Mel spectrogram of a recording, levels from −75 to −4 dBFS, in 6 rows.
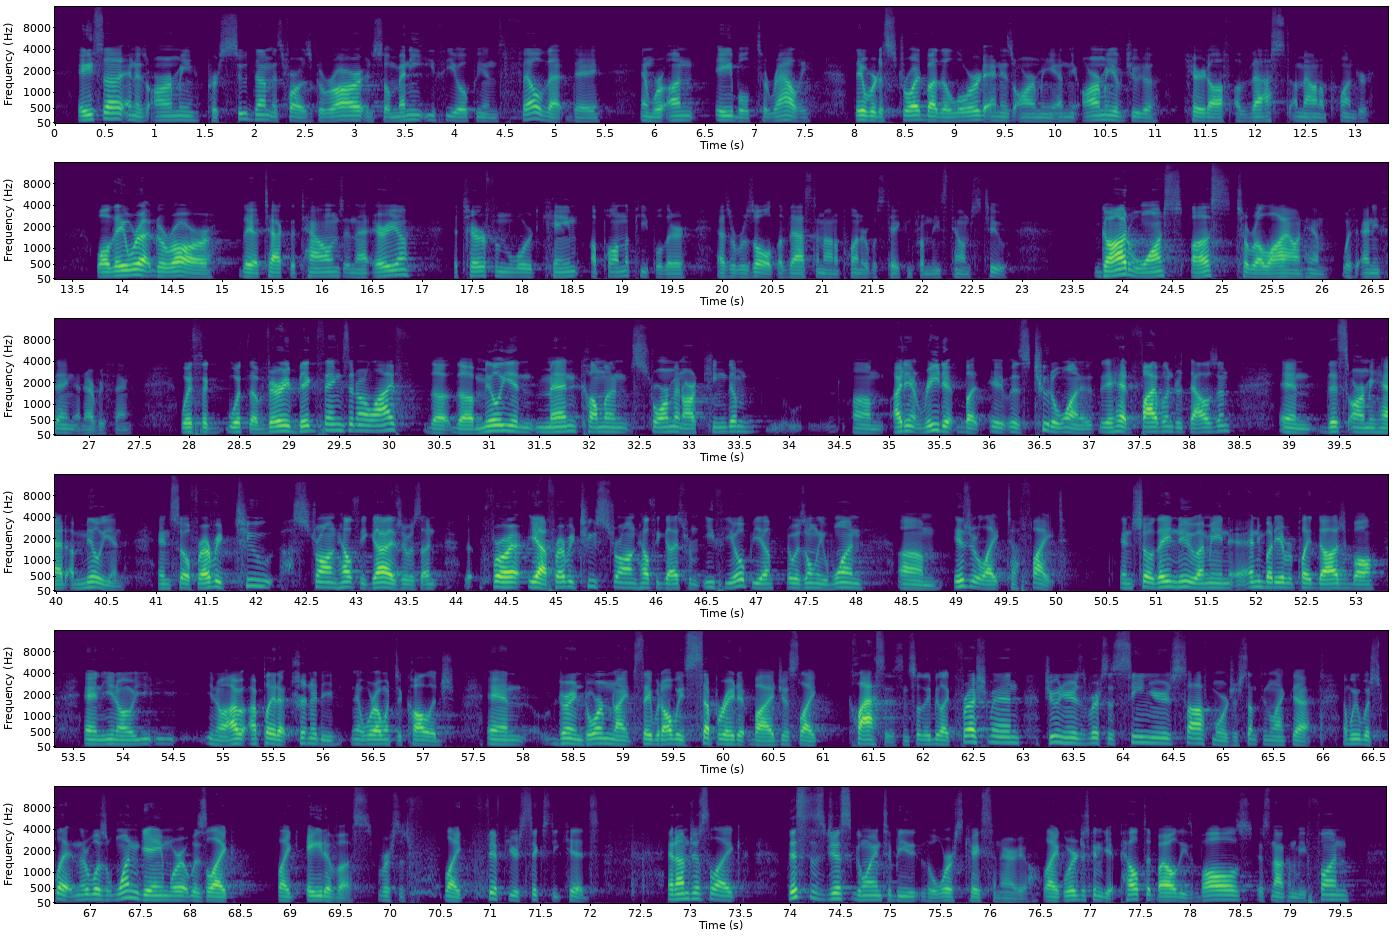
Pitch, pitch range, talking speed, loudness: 135 Hz, 120-150 Hz, 205 wpm, -25 LUFS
